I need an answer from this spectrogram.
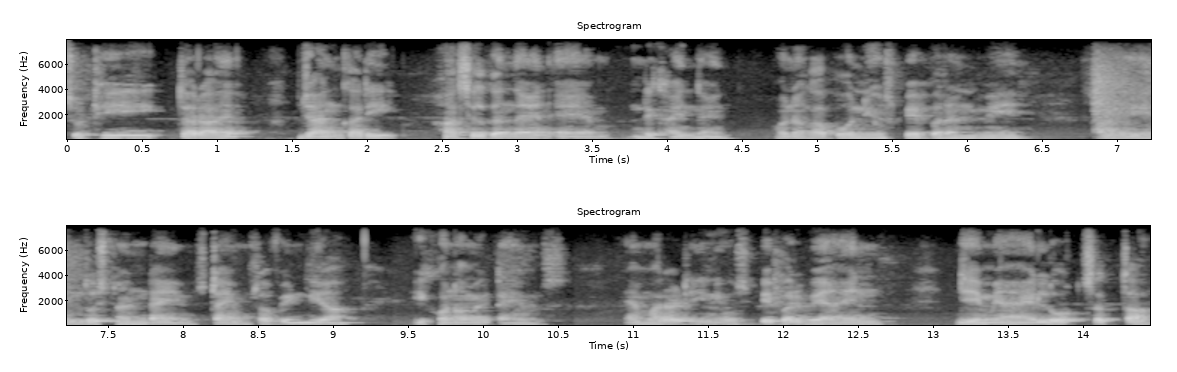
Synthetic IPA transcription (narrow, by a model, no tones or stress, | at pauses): sʊʈʰit̪ɐɾəd͡ʑaːnkaːɾi | haːsɪlkɐ̃nd̪aːɦɪnɪ̆ɛ̃ːd̪ɪkʰaːĩːnd̪aːɦɪnɪ̆ | ɦʊnə̆kʰãpoenjuːzpeːpəɾənɪ̆mẽ | t̪ãːɡeɦɪ̃nd̪ʊst̪aːnʈaːɪmsʈaːɪmsɔːfɪ̃ɳɖija | iːkɔːnɔːmɪk̚ʈaːɪmz̥ | ɛ̃ːmɐɾaːʈʰinjuːzpeːpəɾbiaːɦɪnɪ̆d͡ʑɐ̃ɦɪ̃mẽaːɦeloːt̪ʰsɐɡt̪aː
